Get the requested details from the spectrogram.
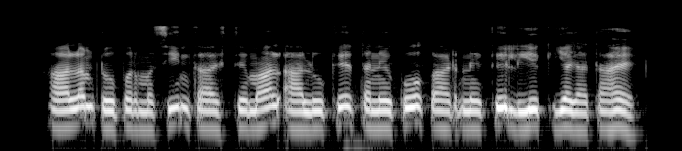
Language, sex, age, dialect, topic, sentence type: Hindi, male, 18-24, Awadhi Bundeli, agriculture, statement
